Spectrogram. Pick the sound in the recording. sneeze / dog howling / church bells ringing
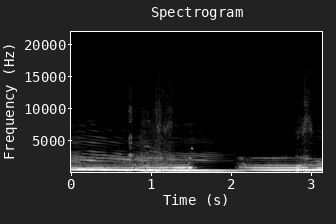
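dog howling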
